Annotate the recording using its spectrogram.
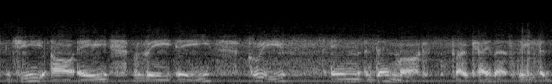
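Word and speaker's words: Greve: and that's 31 stroke dk 2670 and i'll spell that for you it's g-r-e-v-e grieve in denmark okay that's the danish shortwave news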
